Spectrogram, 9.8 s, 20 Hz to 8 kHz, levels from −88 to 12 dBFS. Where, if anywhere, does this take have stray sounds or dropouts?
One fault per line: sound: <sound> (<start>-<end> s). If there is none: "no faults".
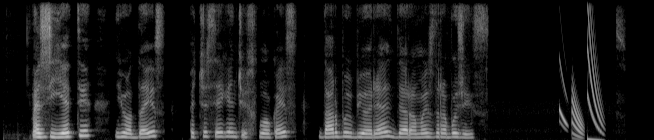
sound: chirp (8.4-9.1 s)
